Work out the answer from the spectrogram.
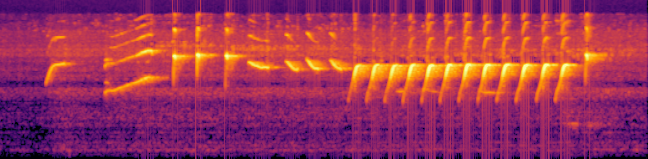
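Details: Male pet canary singing indoors in front of a television: a few whistled slurs, then a fast even trill of about a dozen rising chirps.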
